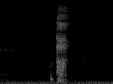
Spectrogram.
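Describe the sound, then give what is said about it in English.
A single powerful human sneeze, a brief sharp burst preceded by a quick intake of breath, standing out against an otherwise quiet background. “I tried to hold my breath, but that was a powerful sneeze.”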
